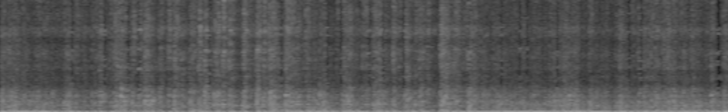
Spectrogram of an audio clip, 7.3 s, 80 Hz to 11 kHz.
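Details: Fresh carbureted 388 small-block Chevy (heads and intake from the owner's 406, crew-cab Chevelle) idling out of the car during first run, vacuum port plugged: loud, steady, firm low rumble, no ticking or knocking; about 80 psi oil pressure, no leaks. Normal idle.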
